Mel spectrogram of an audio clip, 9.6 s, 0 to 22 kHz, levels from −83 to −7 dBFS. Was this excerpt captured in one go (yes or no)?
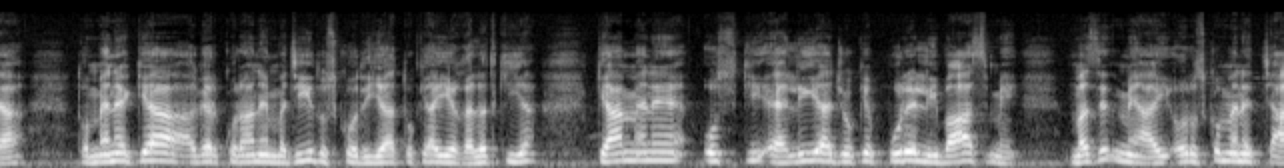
yes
